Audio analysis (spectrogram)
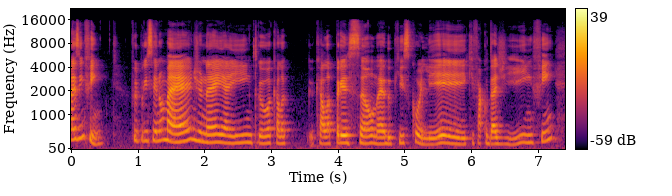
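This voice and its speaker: An ordinary speaking voice at a moderate pace. The intonation is lively. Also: woman, medium pitch for a woman. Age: 20s. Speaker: social worker. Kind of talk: casual interview chat.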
